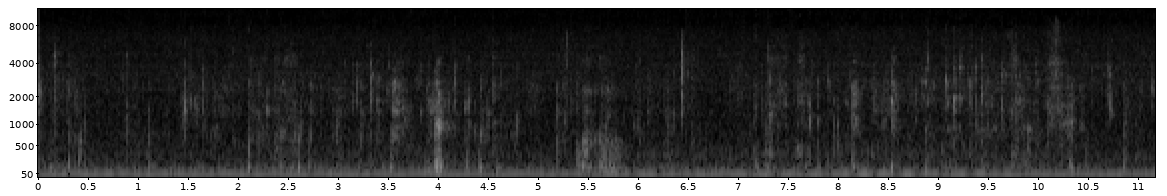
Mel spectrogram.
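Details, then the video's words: Two-year-old pug Elvis eats kibble with a piece of beef. Crisp crunching and wet lapping smacks come in clustered bursts, with a few louder bites, over a low steady background hum. "Pug Eating Sound"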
